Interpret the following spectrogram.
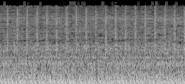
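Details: Huter SGC 6000 at 72 engine hours (71 h 55 min): a steady engine run with a dense, fast knocking at constant speed. The abnormal, mysterious knock returned; its source is not pinned down.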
